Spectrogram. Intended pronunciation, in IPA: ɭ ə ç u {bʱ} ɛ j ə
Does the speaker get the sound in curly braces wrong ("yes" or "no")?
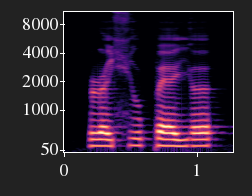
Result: yes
